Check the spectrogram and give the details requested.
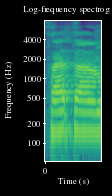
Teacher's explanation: ناک میں آواز لے کے جائیں گے، وہ بھی ایک الف کی مقدار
